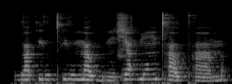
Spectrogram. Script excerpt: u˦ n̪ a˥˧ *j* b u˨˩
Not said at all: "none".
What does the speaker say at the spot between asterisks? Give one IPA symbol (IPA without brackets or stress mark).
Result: w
